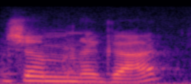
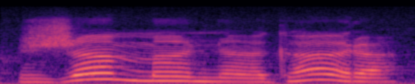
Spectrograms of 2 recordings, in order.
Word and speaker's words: Jamnagar: Par exemple, Matthäus, il habite à Jamnagar, qu'en réalité, on écrit Jamnagara. Jamnagara. Mais personne dit ça, parce que le A, il est faible.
